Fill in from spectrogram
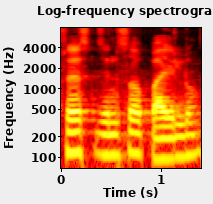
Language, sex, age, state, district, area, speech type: Odia, male, 30-45, Odisha, Kandhamal, rural, spontaneous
